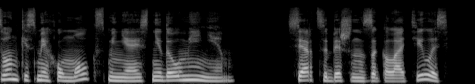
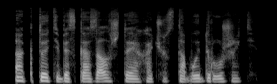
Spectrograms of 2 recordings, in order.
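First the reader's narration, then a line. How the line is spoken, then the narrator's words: Whisper in the ear. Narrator (Russian): прошептал Итан мне на ухо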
